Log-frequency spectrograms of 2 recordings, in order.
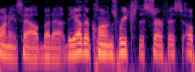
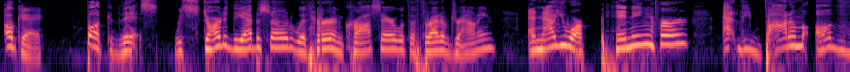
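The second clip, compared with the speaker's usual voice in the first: retold rant; 6 semitones higher, slower than usual. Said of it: "I was like".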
